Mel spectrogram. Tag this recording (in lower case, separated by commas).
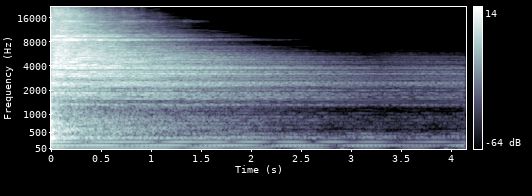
music, crash cymbal, cymbal, musical instrument, percussion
